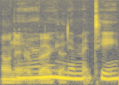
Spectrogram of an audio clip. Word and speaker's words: anonymity: Did I say it right? Anonymity? Did I just say that? Anonymity. – You are nailing it, anonymity.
